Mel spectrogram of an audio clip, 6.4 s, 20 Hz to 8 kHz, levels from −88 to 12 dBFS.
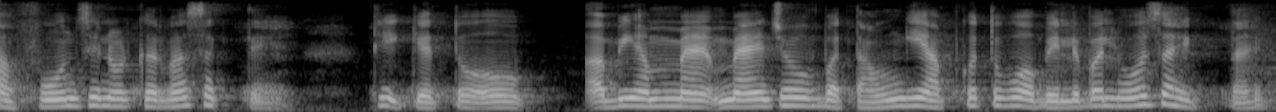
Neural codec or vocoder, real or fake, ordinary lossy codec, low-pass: none; real; none; 7.2 kHz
